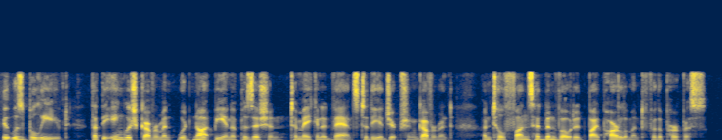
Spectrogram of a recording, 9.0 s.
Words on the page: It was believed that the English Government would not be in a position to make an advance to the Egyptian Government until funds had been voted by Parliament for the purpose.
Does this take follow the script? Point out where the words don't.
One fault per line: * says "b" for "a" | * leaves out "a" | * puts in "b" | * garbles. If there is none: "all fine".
all fine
